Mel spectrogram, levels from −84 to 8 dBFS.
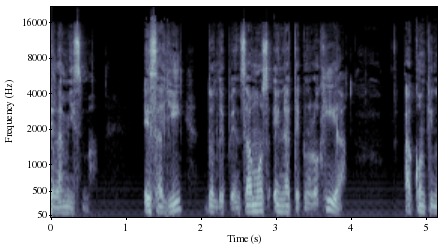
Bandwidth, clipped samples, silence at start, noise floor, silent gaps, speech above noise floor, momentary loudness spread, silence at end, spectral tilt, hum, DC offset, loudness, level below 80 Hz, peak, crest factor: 19 kHz; under 0.1%; 0 s; -58 dBFS; none; 40 dB; 17 LU; 0 s; -2.5 dB/octave; 60 Hz at -45 dBFS; under 0.1%; -16 LUFS; -52 dBFS; 0 dBFS; 20 dB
